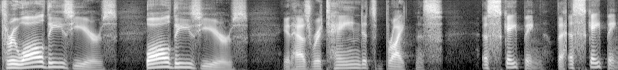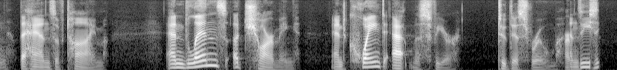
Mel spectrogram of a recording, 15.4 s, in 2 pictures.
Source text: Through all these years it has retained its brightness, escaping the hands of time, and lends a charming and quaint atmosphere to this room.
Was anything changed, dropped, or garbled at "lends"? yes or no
no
